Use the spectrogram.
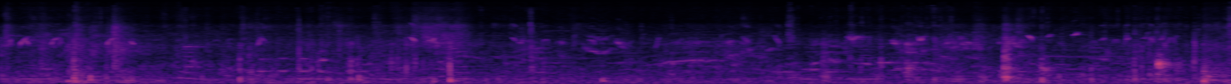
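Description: Two-day-old layer chicks cheep in a crowded poultry-chick sale, a busy chorus of small peeps with some clucking adult fowl and low market noise beneath, moderately loud throughout.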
